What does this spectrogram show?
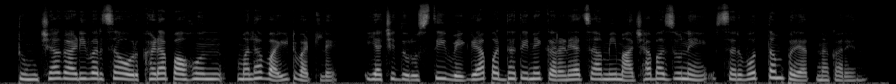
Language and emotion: Marathi, sad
